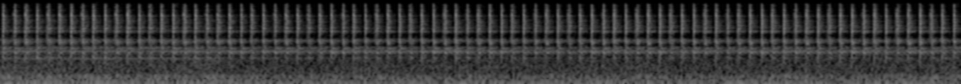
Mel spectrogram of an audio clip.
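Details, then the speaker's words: PTAC unit fan running: sharp, very even ticking about three times a second, once per fan revolution, blade balance clip striking something; stopped after moving the clip; fan balance clip ticking. "that noise cuz it looks like don't wash that thing looks like every time that balance thing comes around and making that tick boys take-take-take"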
